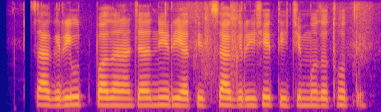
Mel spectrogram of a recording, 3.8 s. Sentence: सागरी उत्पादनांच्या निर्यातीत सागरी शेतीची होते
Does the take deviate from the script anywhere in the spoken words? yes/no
yes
